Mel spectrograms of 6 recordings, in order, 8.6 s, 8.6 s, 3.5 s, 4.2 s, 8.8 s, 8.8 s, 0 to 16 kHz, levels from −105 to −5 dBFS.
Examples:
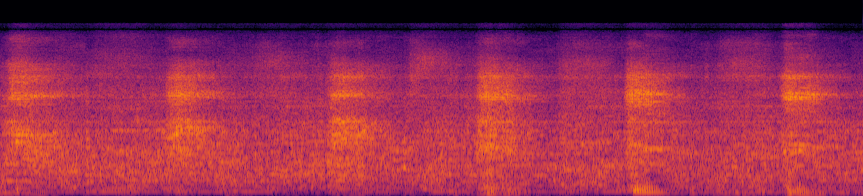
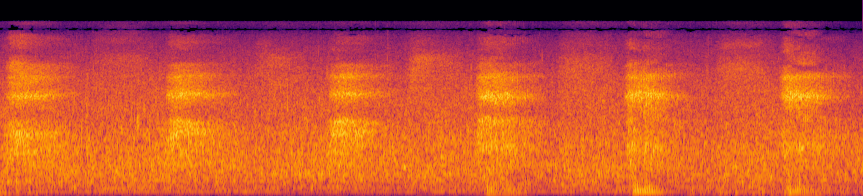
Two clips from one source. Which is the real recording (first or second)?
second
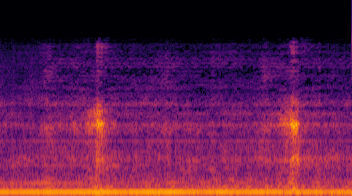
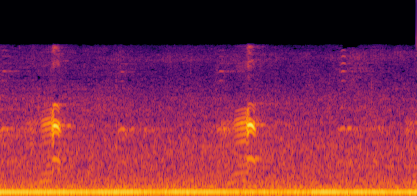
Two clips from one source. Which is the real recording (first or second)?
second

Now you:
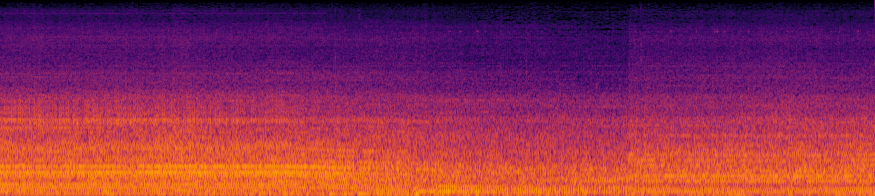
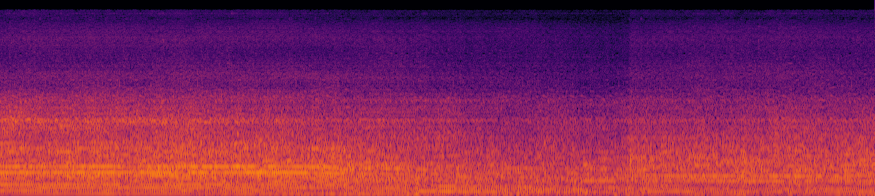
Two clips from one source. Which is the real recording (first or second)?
first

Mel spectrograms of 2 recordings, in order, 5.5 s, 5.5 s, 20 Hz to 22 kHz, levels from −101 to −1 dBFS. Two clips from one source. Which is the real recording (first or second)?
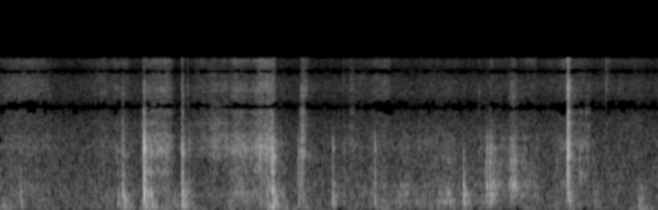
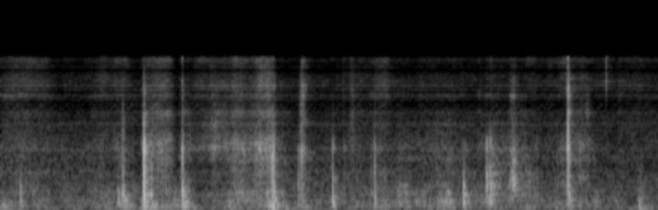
first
